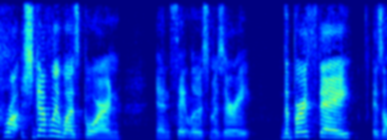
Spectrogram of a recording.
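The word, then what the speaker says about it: St. Louis: pronounce this and overwhelmingly everyone was like it's St Louis you pronounce the S okay so somebody needs to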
